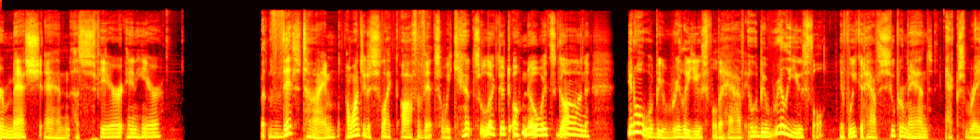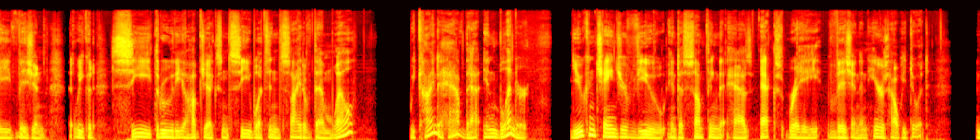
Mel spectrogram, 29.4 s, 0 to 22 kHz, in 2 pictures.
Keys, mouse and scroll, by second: 3.9-5.0 middle drag, 6.2 click, 6.8-7.2 middle drag, 8.7-9.4 middle drag, 12.7-13.6 shift+middle drag, 13.9-14.5 scroll up 2, 14.9-15.3 scroll down 2, 15.3 middle click, 18.2 scroll up 3, 18.8 scroll up 1, 18.8 scroll down 2, 19.0 scroll up 1, 19.2-21.1 middle drag, 23.2-23.6 scroll down 1, 23.6-24.4 middle drag, 24.6-25.5 scroll up 4, 25.5-27.3 middle drag.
